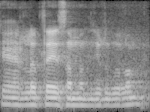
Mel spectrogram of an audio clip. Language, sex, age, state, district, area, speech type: Malayalam, male, 60+, Kerala, Kollam, rural, spontaneous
